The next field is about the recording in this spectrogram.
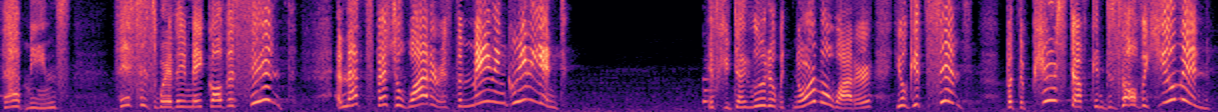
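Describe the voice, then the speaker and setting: A woman voicing a tiny, excitable, easily scared fairy companion in a video game, with a squeaky, childlike voice and exclamatory delivery. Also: moderate pace, heavy background noise, full character voice. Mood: excited. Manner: refers to self in third person, exclamatory. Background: game music.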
